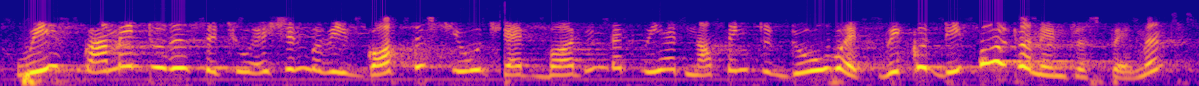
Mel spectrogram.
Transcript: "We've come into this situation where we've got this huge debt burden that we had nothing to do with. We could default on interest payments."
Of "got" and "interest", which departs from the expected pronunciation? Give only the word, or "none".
none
